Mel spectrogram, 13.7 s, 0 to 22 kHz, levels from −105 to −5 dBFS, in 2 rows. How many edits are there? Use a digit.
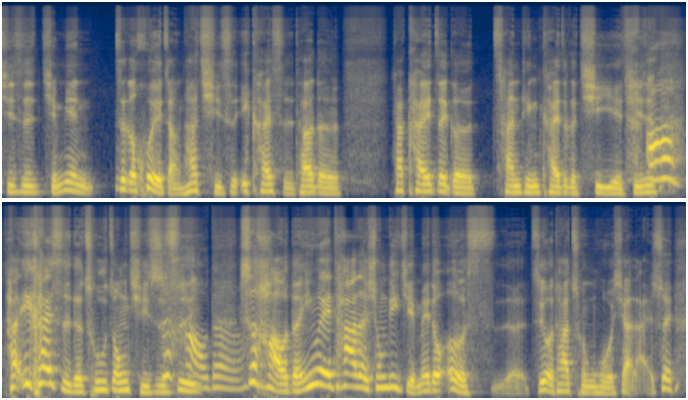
1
